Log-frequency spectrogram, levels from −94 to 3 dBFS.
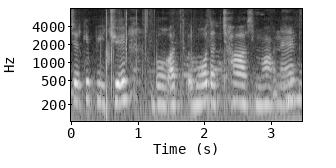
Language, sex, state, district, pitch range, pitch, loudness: Hindi, male, Maharashtra, Mumbai Suburban, 205-230 Hz, 220 Hz, -17 LUFS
